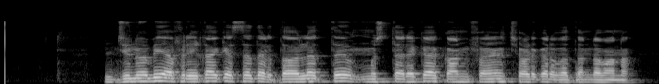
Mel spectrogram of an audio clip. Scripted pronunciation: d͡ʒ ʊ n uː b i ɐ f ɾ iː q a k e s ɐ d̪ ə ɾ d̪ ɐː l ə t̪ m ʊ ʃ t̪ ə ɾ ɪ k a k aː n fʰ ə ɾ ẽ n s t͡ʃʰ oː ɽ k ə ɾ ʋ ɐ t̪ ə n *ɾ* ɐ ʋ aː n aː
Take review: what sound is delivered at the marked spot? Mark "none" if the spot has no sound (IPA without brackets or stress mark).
ɾ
